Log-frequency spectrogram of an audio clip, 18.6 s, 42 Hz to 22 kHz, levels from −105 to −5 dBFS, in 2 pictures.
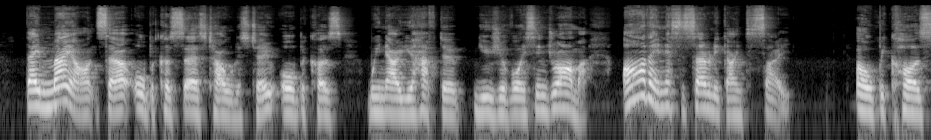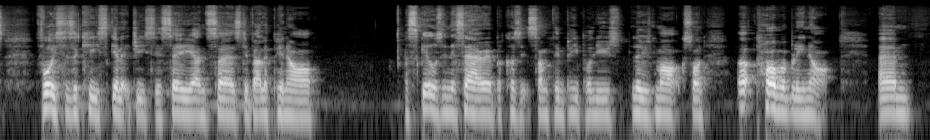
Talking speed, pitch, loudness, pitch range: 175 wpm, 140 Hz, -26 LUFS, 130-150 Hz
